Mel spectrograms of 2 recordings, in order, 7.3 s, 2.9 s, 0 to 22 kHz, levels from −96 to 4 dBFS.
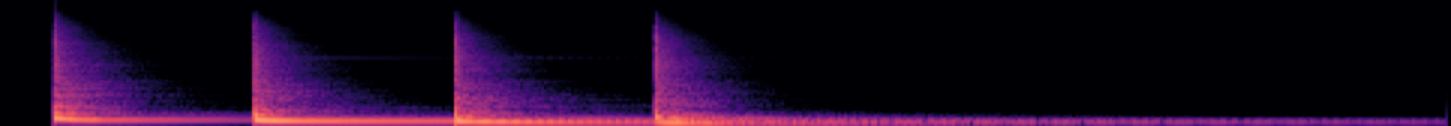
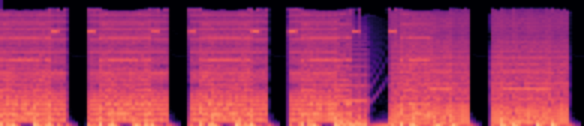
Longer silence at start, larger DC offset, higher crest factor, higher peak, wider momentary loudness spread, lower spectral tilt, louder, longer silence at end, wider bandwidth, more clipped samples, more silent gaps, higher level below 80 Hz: first, 0.25 s vs 0 s; neither; first, 22 dB vs 14 dB; second, -10 dBFS vs -6 dBFS; first, 24 LU vs 3 LU; first, -7.5 dB/octave vs -3.5 dB/octave; second, -30 LUFS vs -20 LUFS; first, 1.75 s vs 0.05 s; second, 11.5 kHz vs 17.5 kHz; neither; neither; second, -46 dBFS vs -26 dBFS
